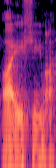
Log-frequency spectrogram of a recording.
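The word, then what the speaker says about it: Ie Shima: Did I say it right? Aishima. Aishima. I got it.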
